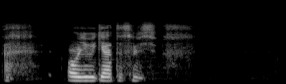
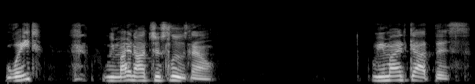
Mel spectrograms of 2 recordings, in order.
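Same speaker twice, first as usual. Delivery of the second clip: suddenly hopeful, higher and louder; excited; 5 semitones higher, 7 dB louder than usual. Real, not acted. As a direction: realise you can still win. Sudden comeback hope.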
